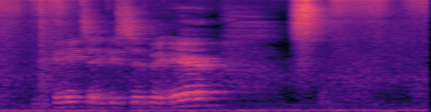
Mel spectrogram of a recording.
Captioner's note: exhales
